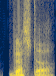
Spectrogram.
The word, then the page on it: vesta: American English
